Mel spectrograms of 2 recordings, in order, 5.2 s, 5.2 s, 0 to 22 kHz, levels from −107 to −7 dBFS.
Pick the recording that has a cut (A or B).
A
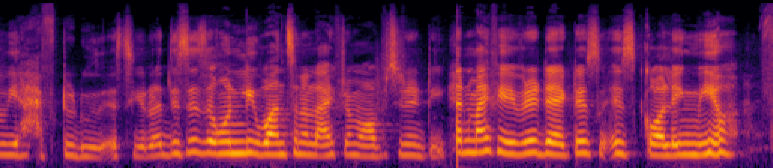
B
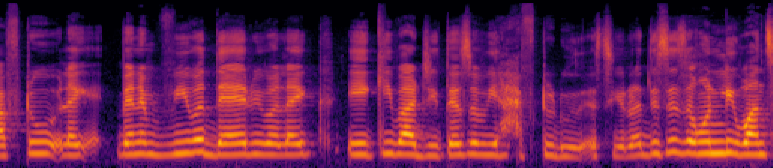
A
